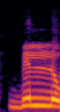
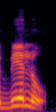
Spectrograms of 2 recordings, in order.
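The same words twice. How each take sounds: First: বেল্লো with a heavy doubled l; mispronounced Italian. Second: বেলো with a single light l; normal pronunciation. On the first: Teacher showing the same mistake as bella, mispronounced. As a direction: press on the ll in বেল্লো. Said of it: "ভুল উচ্চারণ মানুষ কিভাবে করে". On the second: Teacher correcting learners to the normal form, light l. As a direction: say বেলো without doubling the l. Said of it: "normal উচ্চারণ করতে হবে". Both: Shown as a demonstration.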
